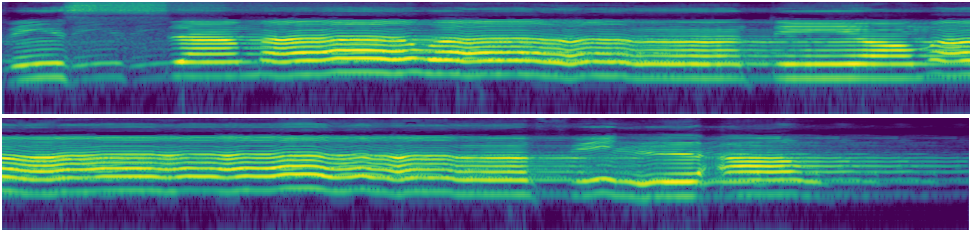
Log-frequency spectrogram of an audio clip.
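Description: A single voice chanting Quran recitation (tilawat) in a melodic style, holding long wavering notes. A quick breath comes just after it begins, and the phrase fades away near the end.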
